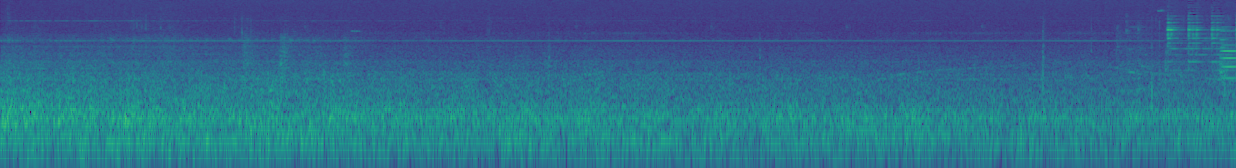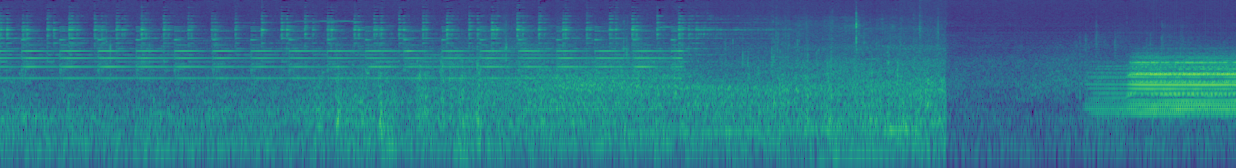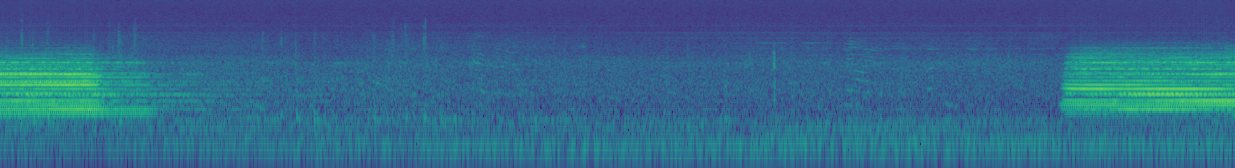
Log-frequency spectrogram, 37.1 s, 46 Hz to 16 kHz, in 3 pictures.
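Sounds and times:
low train rumble: 0:00.0 - 0:37.0
locomotive horn chord: 0:23.2 - 0:27.2, 0:35.3 - 0:37.0
train horn blast: 0:23.2 - 0:27.3, 0:35.3 - 0:37.0.

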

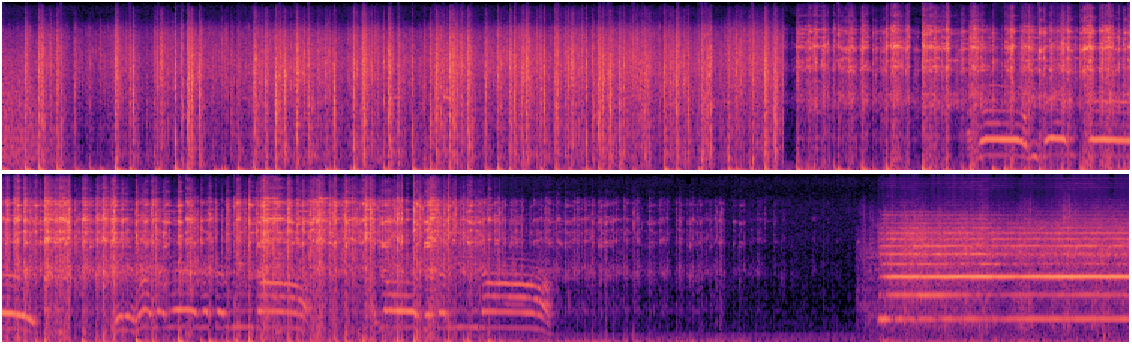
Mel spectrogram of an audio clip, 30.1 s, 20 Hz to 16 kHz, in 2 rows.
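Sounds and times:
fire crackling and popping: 0:00.0 - 0:25.2
person calling out: 0:21.4 - 0:22.4.

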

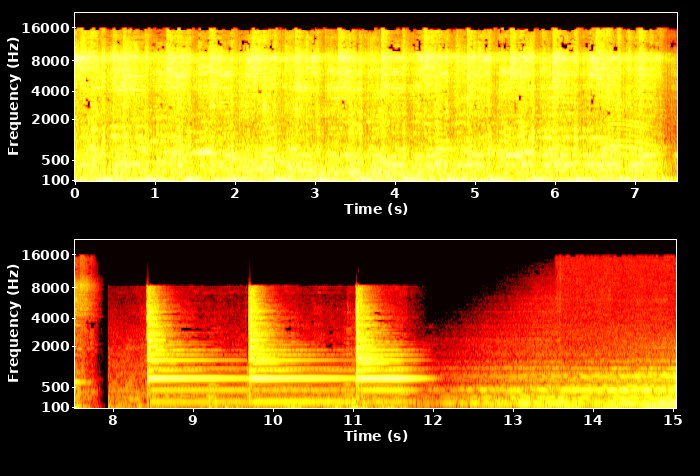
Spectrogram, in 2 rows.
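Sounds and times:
dance music: 0:00.0 - 0:07.7
brass bell ringing: 0:08.4 - 0:12.0
soft ambient music: 0:12.1 - 0:15.0.

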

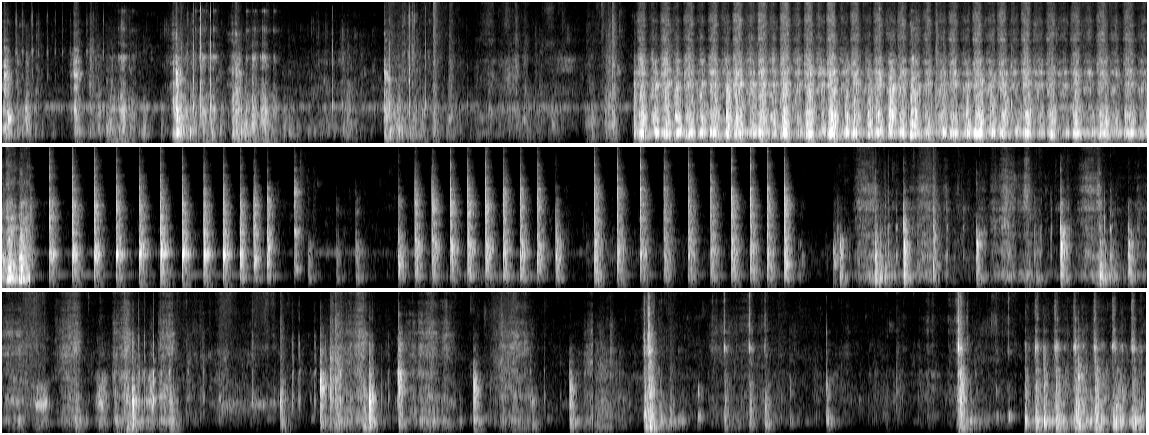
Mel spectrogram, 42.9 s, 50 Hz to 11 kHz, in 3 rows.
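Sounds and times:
spokeshave shaving wood: 0:07.9 - 0:14.7, 0:24.9 - 0:36.0, 0:40.6 - 0:42.9
chisel paring wood: 0:07.9 - 0:17.7, 0:19.4 - 0:24.3, 0:41.4 - 0:42.9.

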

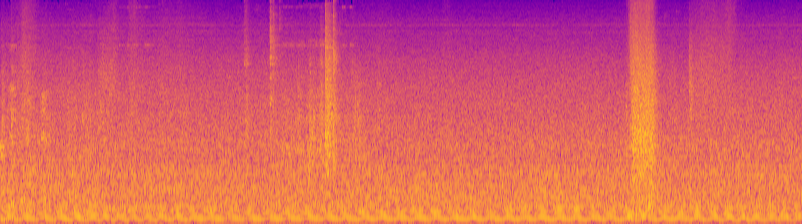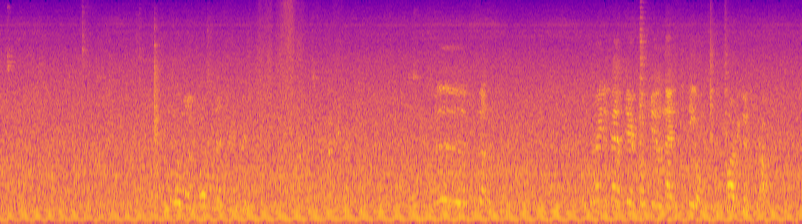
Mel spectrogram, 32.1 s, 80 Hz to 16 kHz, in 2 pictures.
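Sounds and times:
mechanical hum: 0:00.0 - 0:32.0
short bursts of hissing: 0:12.5 - 0:13.2.

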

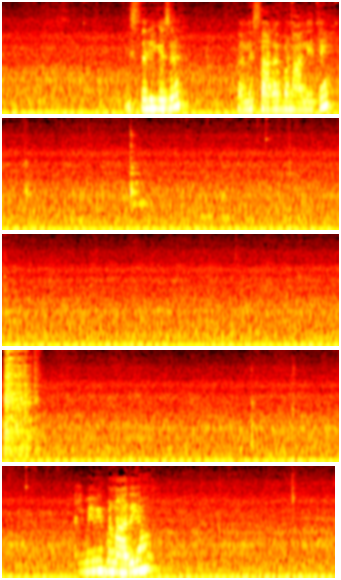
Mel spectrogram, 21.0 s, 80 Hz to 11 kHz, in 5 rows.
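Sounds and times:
steady low hum: 0:00.0 - 0:21.0
kitchenware clattering: 0:12.7 - 0:13.2.

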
